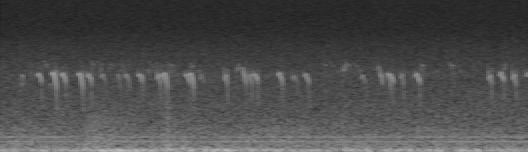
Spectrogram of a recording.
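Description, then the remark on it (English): A flock of about eight wild birds, having just taken off and now circling, calls steadily, many short, high chirps overlapping in quick irregular bursts above a low, steady rumble of background noise. “And now the whole flock took off.”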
